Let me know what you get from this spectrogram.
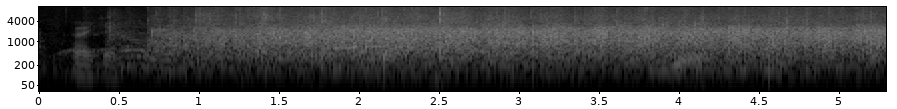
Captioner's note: audience applauding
